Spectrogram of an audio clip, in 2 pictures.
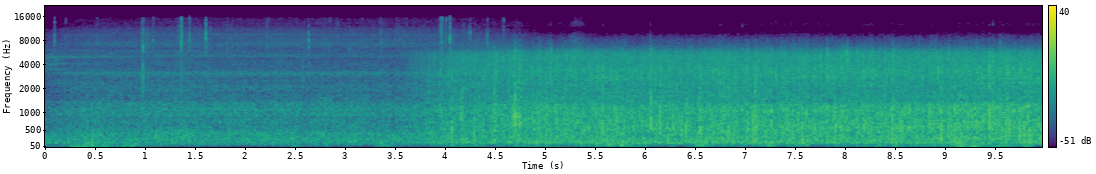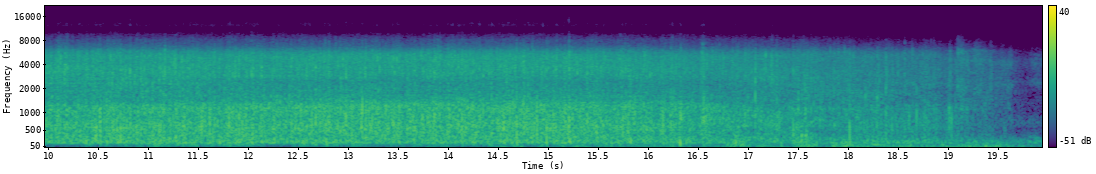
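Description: Rain: lighter, scattered drops at first, then about four seconds in a sudden heavy, steady downpour that eases off near the end.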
